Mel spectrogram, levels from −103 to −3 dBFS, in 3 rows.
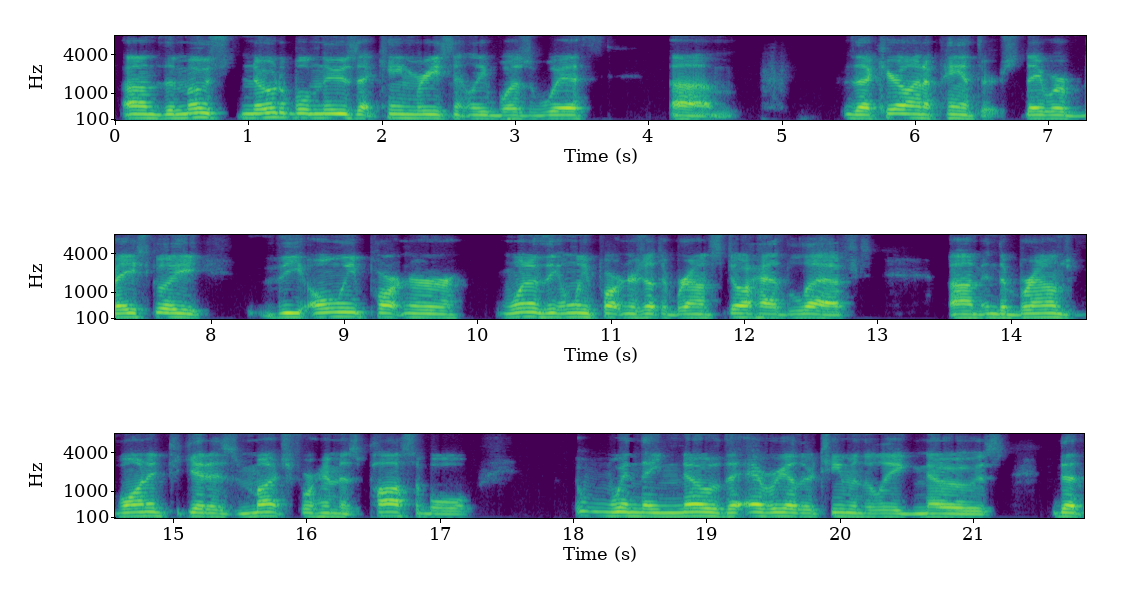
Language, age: English, 20-39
